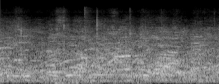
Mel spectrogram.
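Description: Indistinct chatter of several voices talking and calling over one another, with no single clear speaker.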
